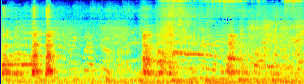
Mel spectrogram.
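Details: A Thai Ridgeback dog in Thailand gives a few sharp barks, two close together, then a later one.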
